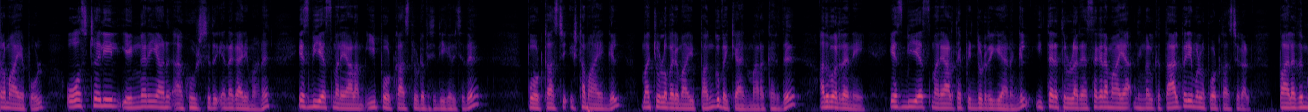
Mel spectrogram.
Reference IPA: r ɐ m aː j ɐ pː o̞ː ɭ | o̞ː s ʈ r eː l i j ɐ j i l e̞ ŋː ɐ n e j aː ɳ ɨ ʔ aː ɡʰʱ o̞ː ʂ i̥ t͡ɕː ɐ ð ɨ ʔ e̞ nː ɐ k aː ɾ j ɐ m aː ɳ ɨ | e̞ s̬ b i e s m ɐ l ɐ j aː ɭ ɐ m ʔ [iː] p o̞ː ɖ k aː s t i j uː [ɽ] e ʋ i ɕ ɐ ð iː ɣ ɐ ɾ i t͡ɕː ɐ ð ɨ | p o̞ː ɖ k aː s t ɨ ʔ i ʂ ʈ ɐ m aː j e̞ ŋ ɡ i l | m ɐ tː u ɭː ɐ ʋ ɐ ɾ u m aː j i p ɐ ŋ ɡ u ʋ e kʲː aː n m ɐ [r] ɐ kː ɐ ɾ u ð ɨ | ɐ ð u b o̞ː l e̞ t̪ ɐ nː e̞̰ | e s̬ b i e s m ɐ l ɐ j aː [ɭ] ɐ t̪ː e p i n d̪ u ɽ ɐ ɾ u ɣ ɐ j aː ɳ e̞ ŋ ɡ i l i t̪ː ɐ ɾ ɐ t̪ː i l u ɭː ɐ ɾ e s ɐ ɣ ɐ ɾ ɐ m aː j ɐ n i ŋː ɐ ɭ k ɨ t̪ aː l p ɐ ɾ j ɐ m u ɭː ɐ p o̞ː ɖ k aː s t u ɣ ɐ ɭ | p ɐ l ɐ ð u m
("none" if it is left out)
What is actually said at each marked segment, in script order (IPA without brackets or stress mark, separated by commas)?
iː, ɽ, r, ɭ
